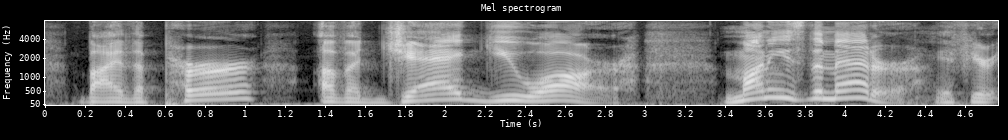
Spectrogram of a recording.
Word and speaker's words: Jaguar: Jaguar is the way the British pronounce the car that we call Jaguar. I didn't know that. Yes. Okay. The true British pronunciation for that is Jaguar.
